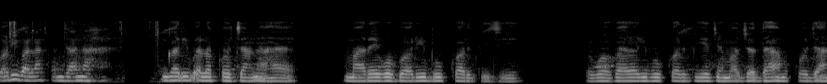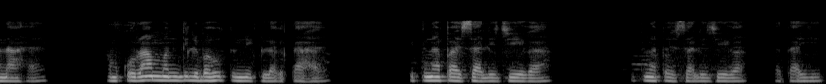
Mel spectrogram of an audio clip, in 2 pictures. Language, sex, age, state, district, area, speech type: Hindi, female, 60+, Bihar, Samastipur, urban, spontaneous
